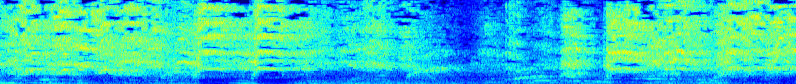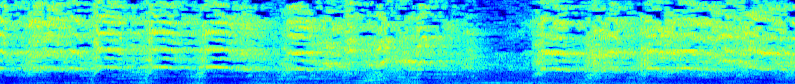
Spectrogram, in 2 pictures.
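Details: Captive sun conures, sixteen breeding pairs kept on a farm in East Medinipur, West Bengal, India, fill the air with a dense, continuous chorus of harsh, high screeches and squawks, overlapping with only brief dips in loudness.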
